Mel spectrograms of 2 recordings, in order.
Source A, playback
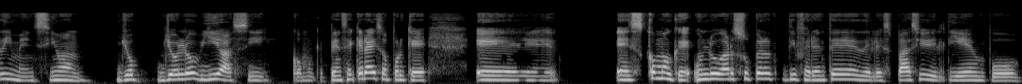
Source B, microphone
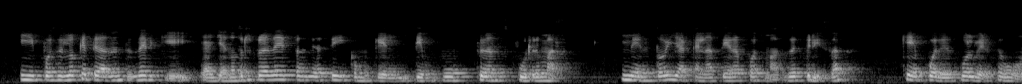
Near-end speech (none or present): present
